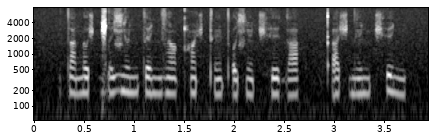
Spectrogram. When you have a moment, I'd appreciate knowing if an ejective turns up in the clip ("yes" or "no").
yes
